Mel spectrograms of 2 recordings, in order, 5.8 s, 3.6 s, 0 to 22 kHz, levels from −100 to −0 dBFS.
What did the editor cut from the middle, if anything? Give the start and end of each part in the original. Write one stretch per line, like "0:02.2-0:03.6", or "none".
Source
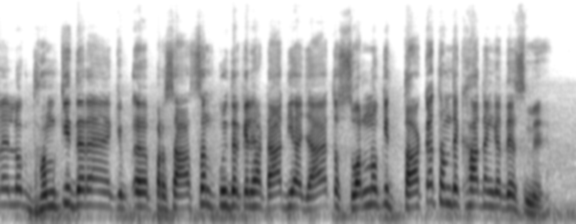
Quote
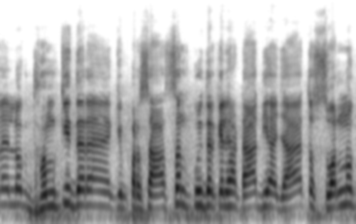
0:01.3-0:01.5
